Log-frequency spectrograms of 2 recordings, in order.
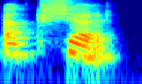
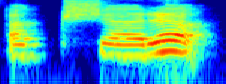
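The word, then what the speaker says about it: अक्षर: And they will say akshar. But actually it is akshara because there is a difference in Hindi and Sanskrit with the integrity of what we call the halant.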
